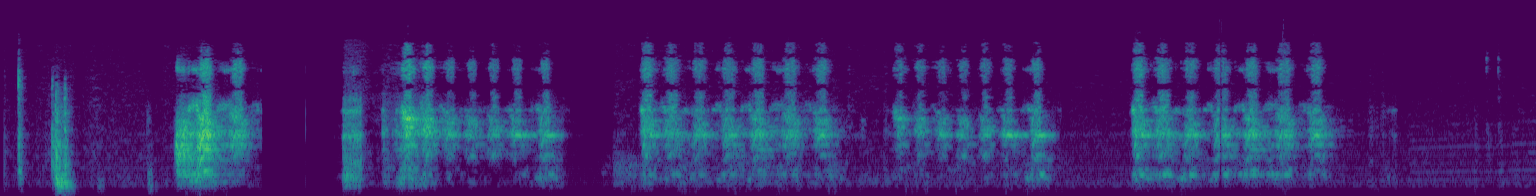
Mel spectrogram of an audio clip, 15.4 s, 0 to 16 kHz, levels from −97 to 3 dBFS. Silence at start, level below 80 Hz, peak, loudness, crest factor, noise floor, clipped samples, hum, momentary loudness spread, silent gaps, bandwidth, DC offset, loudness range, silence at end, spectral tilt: 0.15 s; under -90 dBFS; -8 dBFS; -33 LUFS; 28 dB; -80 dBFS; under 0.1%; none; 18 LU; 2.62-3.33 s; 7.4 kHz; under 0.1%; 11 LU; 2.05 s; 1 dB/octave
